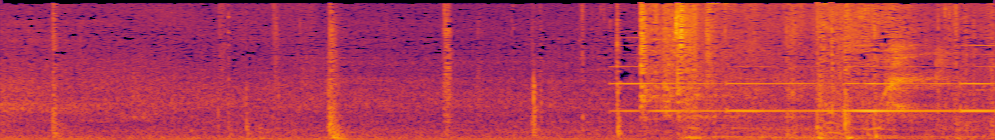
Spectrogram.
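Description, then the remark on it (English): A car engine rumbles low and uneven, with scattered knocks and clicks, then a strained whine rises near the end as though the motor is struggling. No one speaks. “Some guys having car trouble over there.”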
